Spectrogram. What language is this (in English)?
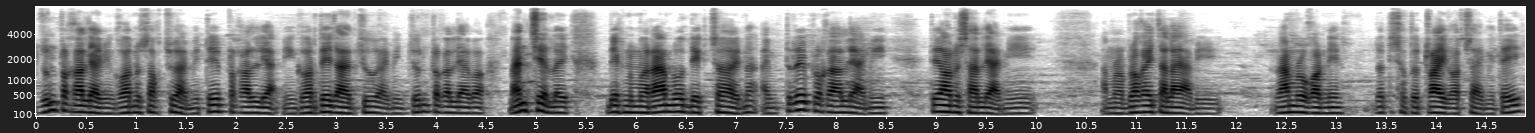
Nepali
